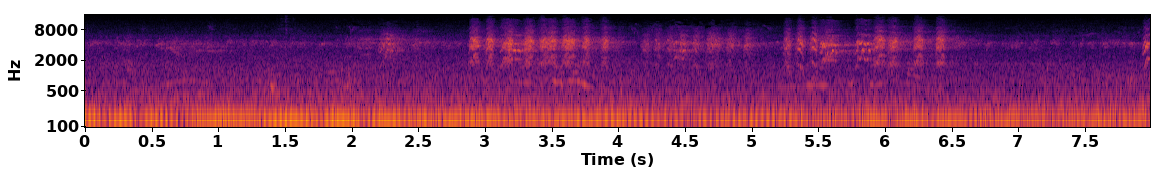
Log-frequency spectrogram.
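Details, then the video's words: Orange-chinned parakeets giving rapid scratchy chattering calls in dense clusters, several overlapping birds, with a constant low rumble underneath. "sonidos y cantos de PERICOS VERDES barbinaranjas"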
